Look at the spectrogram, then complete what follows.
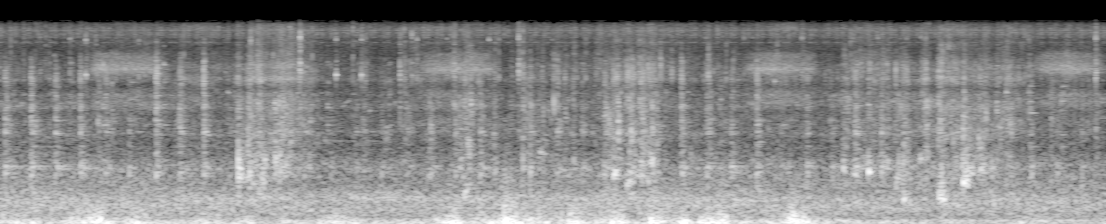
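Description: Wind noise gusting on the microphone over lapping harbour water, with a few short high squeaks.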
